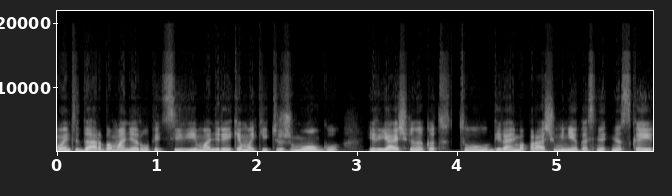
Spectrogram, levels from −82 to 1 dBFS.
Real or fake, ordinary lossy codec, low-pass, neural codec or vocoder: fake; Opus, 16 kbps; 19.8 kHz; autoencoder, 48 kHz, 32 numbers a frame, DAC-VAE, trained on Japanese speech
